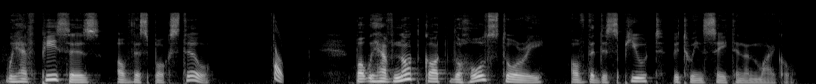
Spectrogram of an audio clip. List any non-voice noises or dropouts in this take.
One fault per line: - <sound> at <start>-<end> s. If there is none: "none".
- chirp at 2.7-2.8 s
